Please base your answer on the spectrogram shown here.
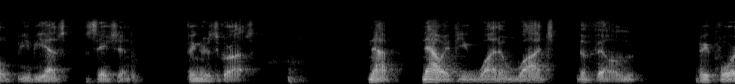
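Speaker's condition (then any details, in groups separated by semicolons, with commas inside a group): Laryngectomy; total laryngectomy, voice prosthesis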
